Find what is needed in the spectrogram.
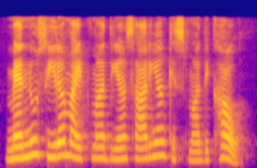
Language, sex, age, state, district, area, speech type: Punjabi, female, 30-45, Punjab, Jalandhar, urban, read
